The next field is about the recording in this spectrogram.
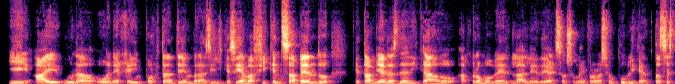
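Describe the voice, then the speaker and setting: A man whose first language is Portuguese, presenting in a virtual panel over a video call, halting with many fillers and restarts. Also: fairly low pitch, a little mellow. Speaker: researcher and panelist.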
